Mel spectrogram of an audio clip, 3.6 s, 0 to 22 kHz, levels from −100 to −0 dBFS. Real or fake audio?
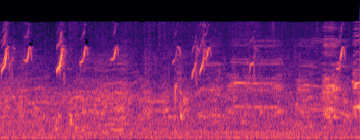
real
